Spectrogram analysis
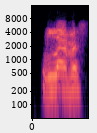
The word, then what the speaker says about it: Levister: your love diva and am i pronouncing your last name levister levister that's correct i'm a published author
